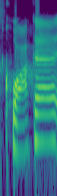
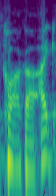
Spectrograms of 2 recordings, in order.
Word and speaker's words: quokka: go by what's your how do you say your name oh it's a space quokka it's this cute little animal okay so a space Quaker I could basically my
